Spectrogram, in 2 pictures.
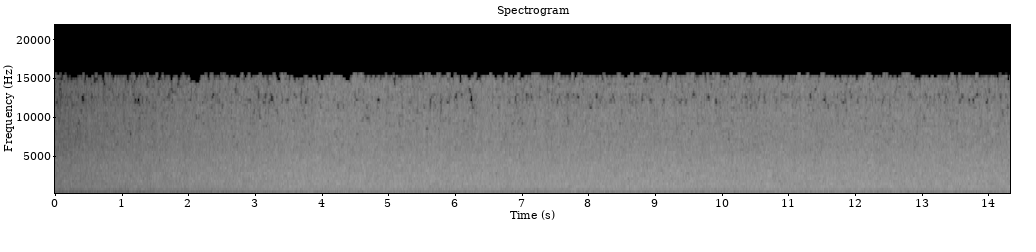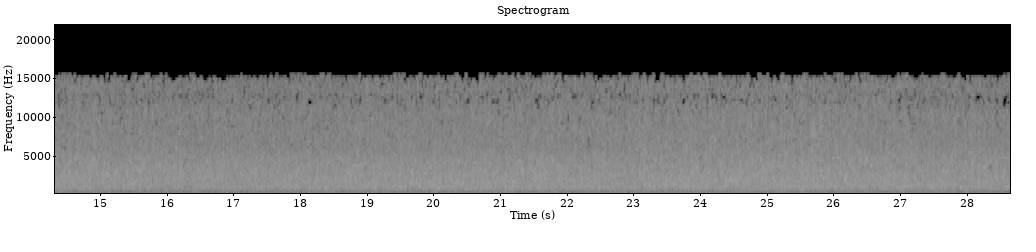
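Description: Steady rain, a dense, even hiss that fades in over the first few seconds and then holds level.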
